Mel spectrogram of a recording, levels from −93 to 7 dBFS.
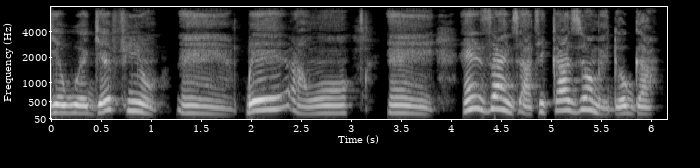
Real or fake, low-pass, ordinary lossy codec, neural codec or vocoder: real; 7.2 kHz; none; none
